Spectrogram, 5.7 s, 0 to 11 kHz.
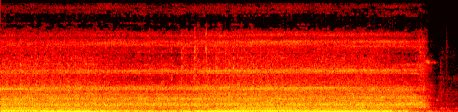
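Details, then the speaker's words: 1988 Ford F-250 EFI, sat over a decade, started by pouring fuel into intake: low even rumble, steady firing, no knocks or rattles for about five seconds, then shuts off cleanly; normal running. "Hey, it seems to run."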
